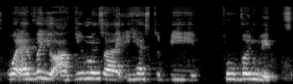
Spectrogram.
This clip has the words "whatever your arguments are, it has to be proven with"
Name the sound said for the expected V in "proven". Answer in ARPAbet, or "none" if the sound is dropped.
V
